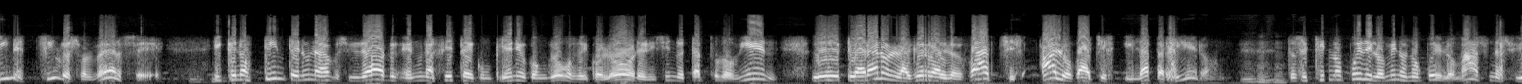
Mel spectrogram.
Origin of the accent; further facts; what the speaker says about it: Buenos Aires, Argentina; yo como porteño, como nacido, como parido en Buenos Aires, como padeciendo los problemas de Buenos Aires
